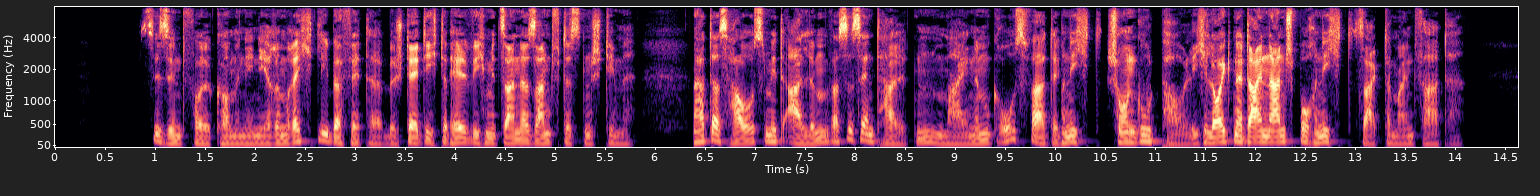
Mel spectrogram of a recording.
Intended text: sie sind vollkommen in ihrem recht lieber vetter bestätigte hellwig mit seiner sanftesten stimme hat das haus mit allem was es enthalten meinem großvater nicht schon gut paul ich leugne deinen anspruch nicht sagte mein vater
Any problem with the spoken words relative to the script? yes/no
no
